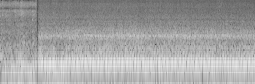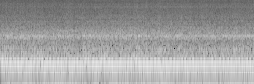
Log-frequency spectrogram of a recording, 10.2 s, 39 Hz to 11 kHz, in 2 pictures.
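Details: Cammed 305 small-block Chevy V8 in a Pontiac Grand Prix G-body, after fixing a random misfire from a damaged, heat-burnt spark plug wire: deep, steady, slightly lopey idle rumble with no skipping beats.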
